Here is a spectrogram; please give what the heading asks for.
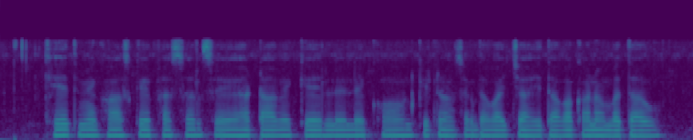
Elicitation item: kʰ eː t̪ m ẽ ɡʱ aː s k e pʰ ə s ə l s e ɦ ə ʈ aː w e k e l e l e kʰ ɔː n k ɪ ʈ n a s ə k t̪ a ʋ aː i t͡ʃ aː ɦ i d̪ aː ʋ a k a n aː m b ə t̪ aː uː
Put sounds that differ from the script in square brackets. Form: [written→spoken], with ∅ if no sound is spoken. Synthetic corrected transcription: kʰ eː t̪ m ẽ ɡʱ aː s k e pʰ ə s ə l s e ɦ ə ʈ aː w e k e l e l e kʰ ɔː n k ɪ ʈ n a s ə k [t̪→d̪] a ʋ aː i t͡ʃ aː ɦ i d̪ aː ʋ a k a n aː m b ə t̪ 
